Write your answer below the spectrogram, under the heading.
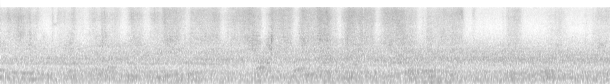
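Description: Paintbrush strokes rubbing wood stain onto a wooden window frame: a steady scrubbing hiss made of repeated strokes, about two to three a second.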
